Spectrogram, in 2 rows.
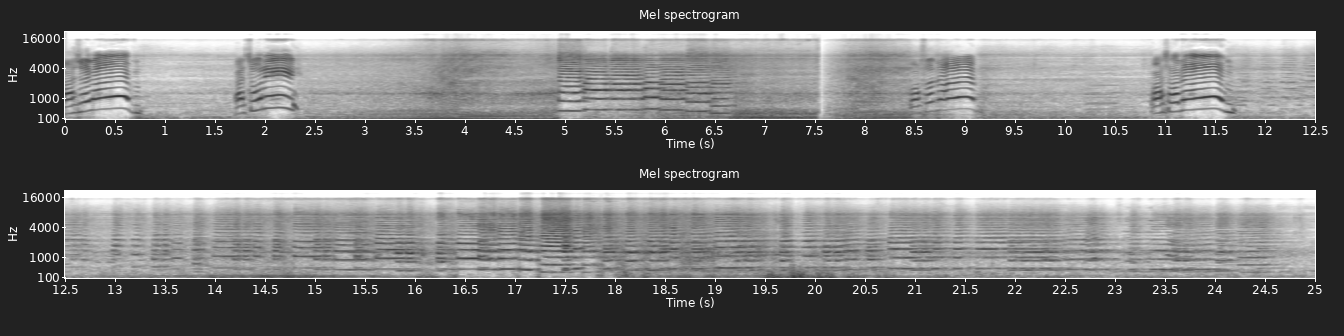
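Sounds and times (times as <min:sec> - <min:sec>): musical vehicle horn playing a tune: 0:04.9 - 0:07.0, 0:10.2 - 0:10.7, 0:11.6 - 0:24.9.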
